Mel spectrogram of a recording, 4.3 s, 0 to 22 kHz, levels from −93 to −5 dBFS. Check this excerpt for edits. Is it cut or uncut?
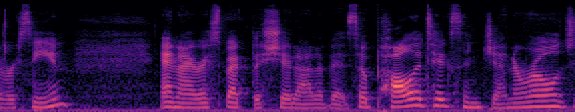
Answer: uncut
